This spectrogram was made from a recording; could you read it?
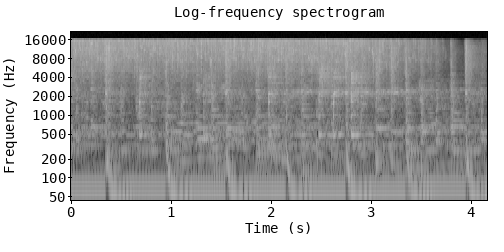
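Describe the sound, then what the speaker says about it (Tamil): Butter sizzles on a hot dosa tawa before a sandwich goes on for toasting, a steady close frying hiss with a faint regular scraping or ticking rhythm and no voices. "இதுக்கு தோசை தவால கொஞ்சம் வெண்ணெய் போடுங்க."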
